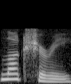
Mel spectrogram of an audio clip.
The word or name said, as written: luxury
